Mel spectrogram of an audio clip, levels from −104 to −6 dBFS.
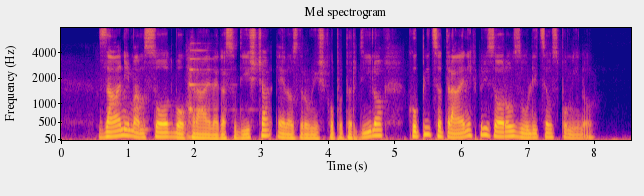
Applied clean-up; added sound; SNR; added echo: neural diffusion model UNIVERSE++.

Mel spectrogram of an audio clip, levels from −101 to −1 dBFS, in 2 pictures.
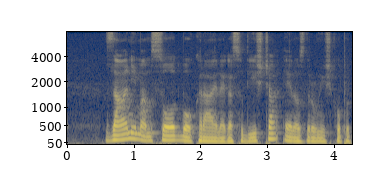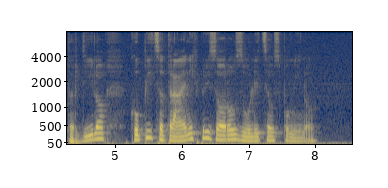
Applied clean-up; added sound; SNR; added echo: none; none; none; none.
